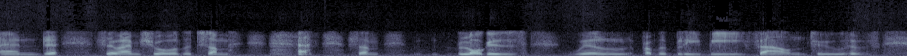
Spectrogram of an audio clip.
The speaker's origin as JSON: {"language": "English", "country": "Australia", "tie": "born or raised there", "said": "50 years ago, when I was growing up in Australia, it was widely reported"}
